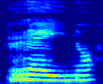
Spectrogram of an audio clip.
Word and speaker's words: reino: While in Spanish, you do say reino, Your tongue is touching actually the back part of the alveolar ridge.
